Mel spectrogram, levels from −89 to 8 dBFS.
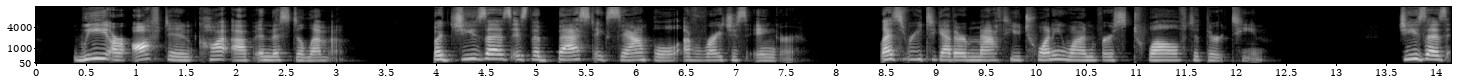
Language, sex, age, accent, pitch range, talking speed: English, female, 10-29, American, 220-255 Hz, 115 wpm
